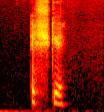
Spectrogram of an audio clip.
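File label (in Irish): "water", Irish; gcompris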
